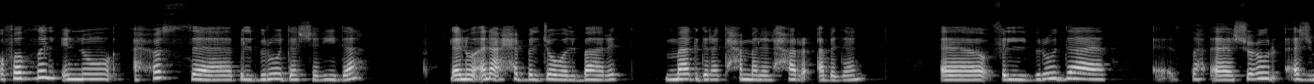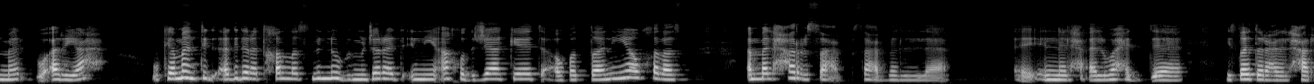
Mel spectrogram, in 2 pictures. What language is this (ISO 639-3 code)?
acw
